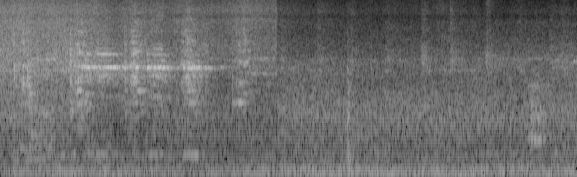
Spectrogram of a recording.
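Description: Metal spatula scraping and stirring on a steel tawa for about the first two seconds, over a steady low rumble.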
